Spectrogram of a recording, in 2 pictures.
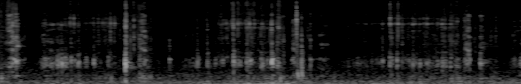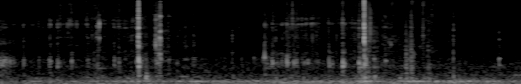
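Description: A hand-sized, solid, translucent orange soap bar is shaved with a utility knife blade, producing curling flakes. Quiet, dry, bright scraping strokes run throughout, broken by occasional sharp, crisp clicks as the blade cuts in.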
